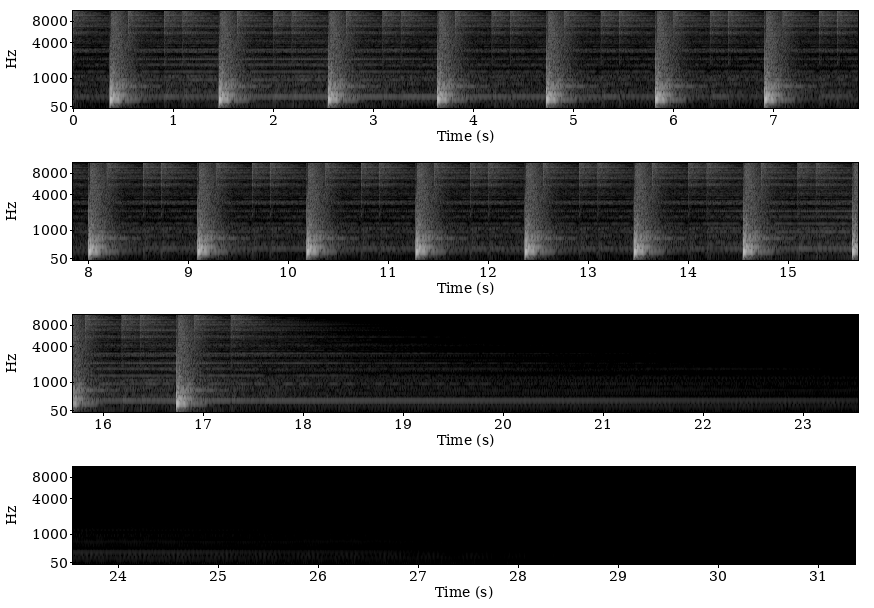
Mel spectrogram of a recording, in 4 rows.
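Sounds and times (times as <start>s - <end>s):
simple snare drum comping: 0.4s - 0.7s, 1.5s - 1.8s, 2.6s - 2.8s, 3.7s - 4.0s, 4.8s - 5.0s, 5.8s - 6.1s, 6.9s - 7.2s, 8.0s - 8.3s, 9.1s - 9.4s, 10.2s - 10.5s, 11.3s - 11.6s, 12.4s - 12.7s, 13.5s - 13.8s, 14.6s - 14.8s, 15.7s - 16.0s, 16.8s - 17.0s.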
